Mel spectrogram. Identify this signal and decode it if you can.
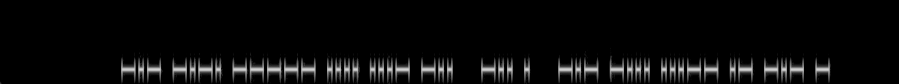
Morse code, heard as a keyed tone, about 28 wpm, 700 Hz. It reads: KC0HVD DE KB3AKT
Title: USA Callsign DE Callsign 28wpm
